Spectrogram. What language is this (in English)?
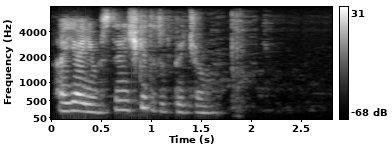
Russian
